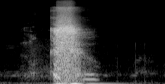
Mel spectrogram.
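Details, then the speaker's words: Single forceful adult sneeze after a day of tickly false starts, a sudden loud hissing burst fading with a short voiced tail; sneeze. "sorry I tried to hold it back but it was too strong okay I got to blow my nose now sorry oh I feel so good to get those sneezes out"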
